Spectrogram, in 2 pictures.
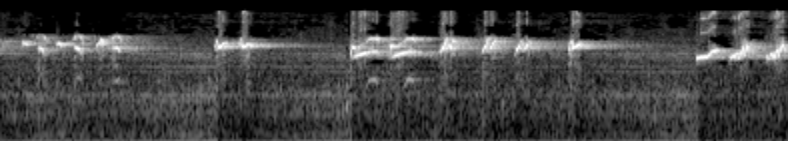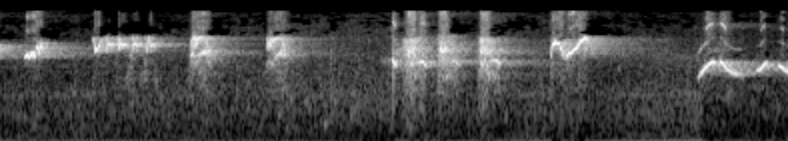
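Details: Rueck's blue flycatcher, a bird endemic to Sumatra, delivers a lively run of high phrases: fluttering trills, quick upward-sweeping notes and several clear whistles, ending in a looping falling whistle.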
